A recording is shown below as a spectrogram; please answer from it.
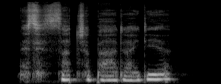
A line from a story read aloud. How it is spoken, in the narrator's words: Jiang Yang mutters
